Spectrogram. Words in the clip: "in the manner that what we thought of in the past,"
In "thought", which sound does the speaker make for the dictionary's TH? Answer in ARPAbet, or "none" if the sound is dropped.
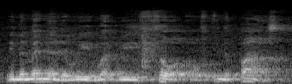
TH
